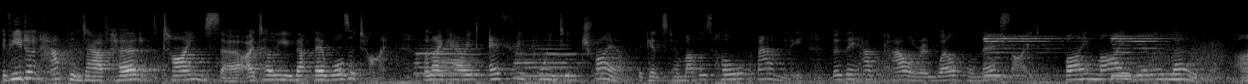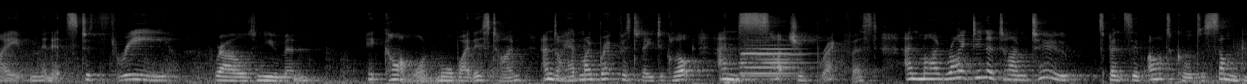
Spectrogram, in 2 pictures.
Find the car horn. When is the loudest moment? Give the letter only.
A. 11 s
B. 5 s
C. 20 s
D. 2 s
C.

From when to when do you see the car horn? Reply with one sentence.
The car horn can be heard from 4.0 to 5.8 s, from 9.8 to 11.6 s and from 19.6 to 20.4 s.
